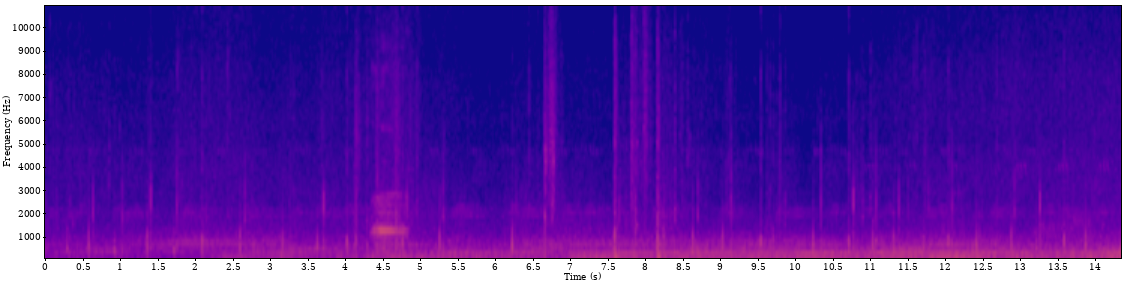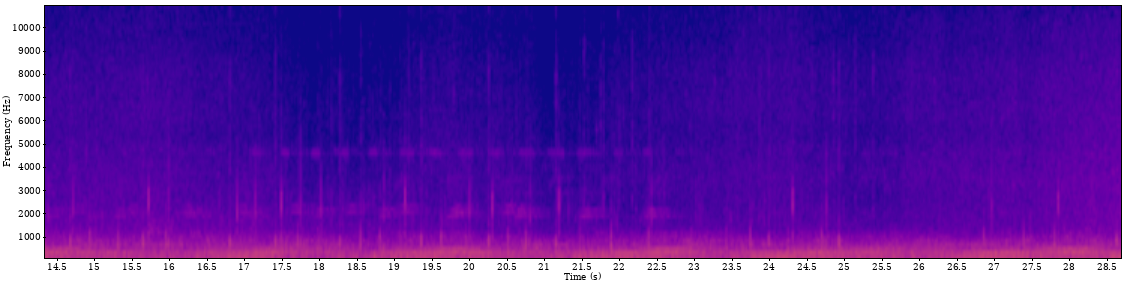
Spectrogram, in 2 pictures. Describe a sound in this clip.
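Footsteps patter quickly on hard stone.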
